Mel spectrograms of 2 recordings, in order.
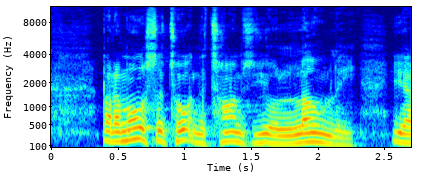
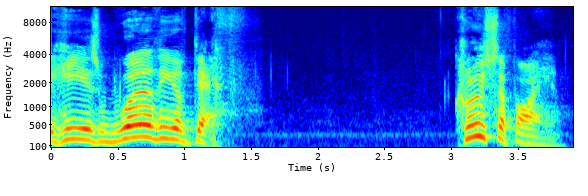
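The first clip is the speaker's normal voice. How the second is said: crowd's demand; 3 semitones higher, 8 dB louder than usual. Acted. Crowd condemns Jesus at trial.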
